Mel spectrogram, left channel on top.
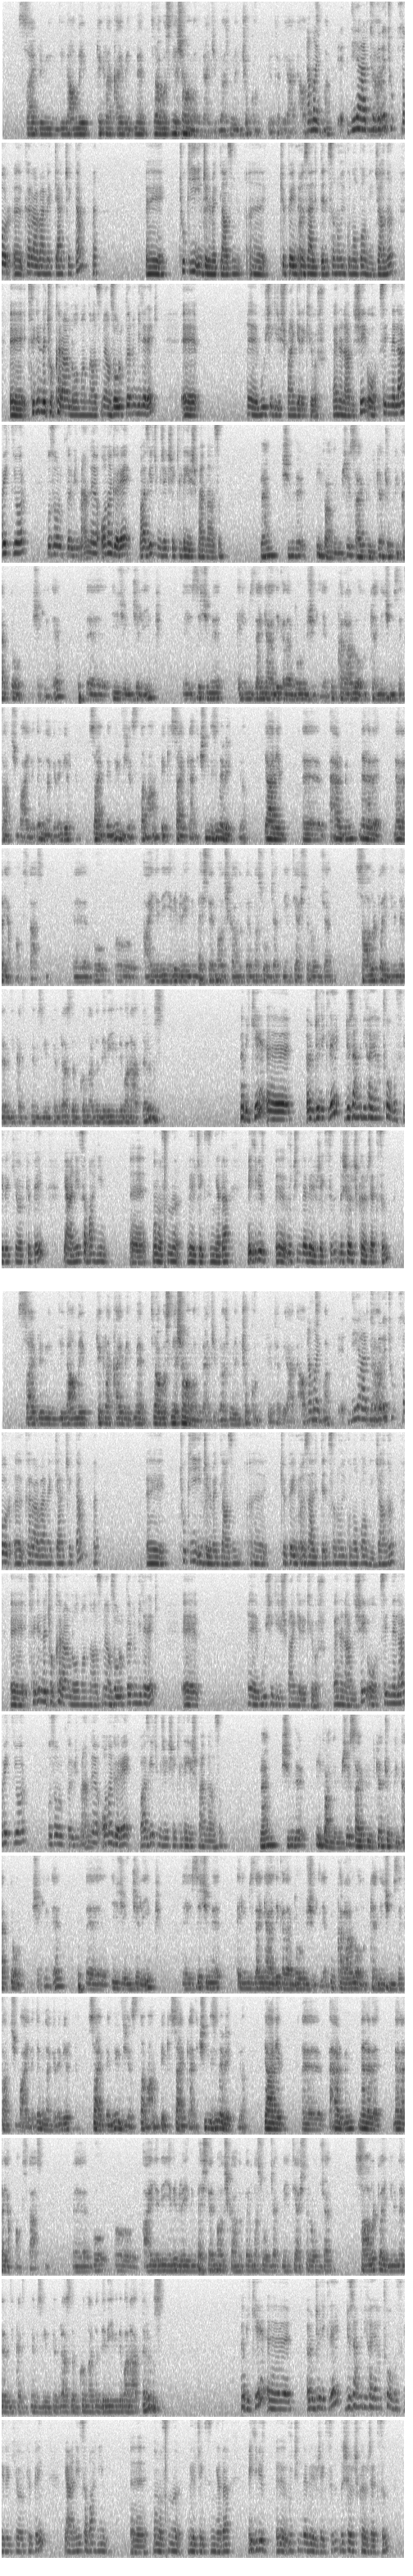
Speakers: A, on the right; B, on the left.
A: sahiplenildiğini anlayıp tekrar kaybetme travmasını yaşamamalı bence. Biraz bu beni çok korkutuyor tabii yani aldığın
B: ama
A: zaman
B: e, diğer
A: bir
B: türlü
A: daha.
B: de çok zor e, karar vermek gerçekten. E, e, çok iyi incelemek lazım e, köpeğin özelliklerinin sana uygun olup olmayacağını. E, senin de çok kararlı olman lazım. Yani zorluklarını bilerek e, e, bu işe girişmen gerekiyor. En önemli şey o. Seni neler bekliyor? Bu zorlukları bilmen ve ona göre vazgeçmeyecek şekilde girişmen lazım.
A: Ben şimdi ilk anladığım şey sahiplenirken çok dikkatli ol bir şekilde. e, iyice inceleyip e, seçimi elimizden geldiği kadar doğru bir şekilde yapıp kararlı olup kendi içimizde tartışıp ailede buna göre bir sahiplenme gideceğiz. Tamam, peki sahiplendik. Şimdi bizi ne bekliyor? Yani e, her gün nelere neler yapmamız lazım? Ee, bu o, ailenin yeni bireyinin beslenme alışkanlıkları nasıl olacak, ne ihtiyaçları olacak, sağlıkla ilgili nelere dikkat etmemiz gerekiyor. Biraz da bu konularda deneyimini bana aktarır mısın?
B: Tabii ki eee, öncelikle düzenli bir hayatı olması gerekiyor köpeğin. Yani sabahleyin eee, mamasını vereceksin ya da belli bir eee, rutinde vereceksin, dışarı çıkaracaksın,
